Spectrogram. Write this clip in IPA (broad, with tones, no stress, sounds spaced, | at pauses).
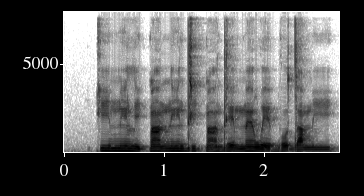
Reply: k i˧ m ĩ˧ l i˨ k͡p ã˧ n ĩ˧ d i˧ k͡p ã˨ d e˨˦ m ɛ̃˧ w e˨ b o˨˦ d a˧ m i˧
